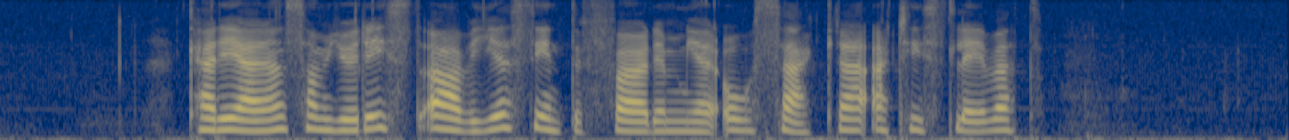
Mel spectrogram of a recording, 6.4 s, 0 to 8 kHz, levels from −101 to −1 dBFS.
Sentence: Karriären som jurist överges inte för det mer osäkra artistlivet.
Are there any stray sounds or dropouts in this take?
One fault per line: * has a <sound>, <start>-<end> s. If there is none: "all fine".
all fine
